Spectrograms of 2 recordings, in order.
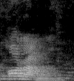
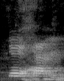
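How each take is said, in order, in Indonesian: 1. Huruf tengahnya bunyi 'r'. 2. Huruf tengahnya bunyi 'h'. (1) "Enggak bisa bilang korang" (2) "kohang kata"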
